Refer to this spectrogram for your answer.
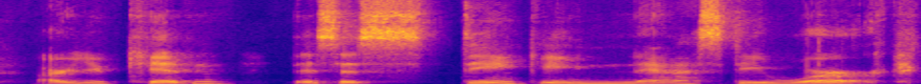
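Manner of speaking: play-acted sarcastic delivery, high and swooping. Retelling a rich old man's answer about his work, retelling a sarcastic remark. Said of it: "kind of sarcastically".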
